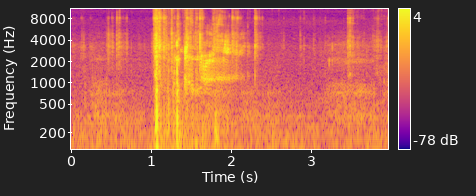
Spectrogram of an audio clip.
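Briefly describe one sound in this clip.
A fish flaps and wriggles while being lifted from the water.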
